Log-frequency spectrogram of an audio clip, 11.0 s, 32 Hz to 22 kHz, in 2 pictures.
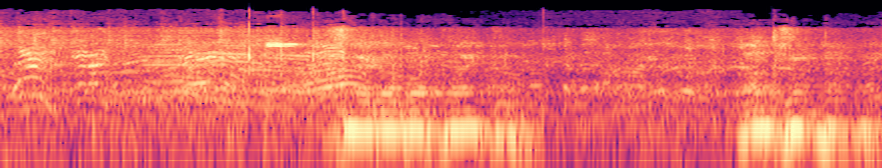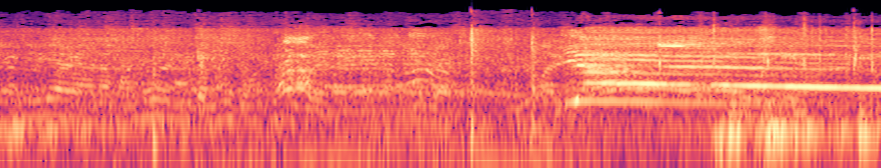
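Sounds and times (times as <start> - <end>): spectators shouting: 7.2 - 11.0.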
